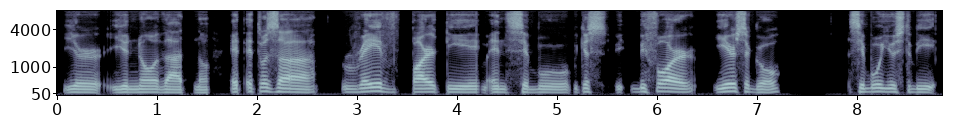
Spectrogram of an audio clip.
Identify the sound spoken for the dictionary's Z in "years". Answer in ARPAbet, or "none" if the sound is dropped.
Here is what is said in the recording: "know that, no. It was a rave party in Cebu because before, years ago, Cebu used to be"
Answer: S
